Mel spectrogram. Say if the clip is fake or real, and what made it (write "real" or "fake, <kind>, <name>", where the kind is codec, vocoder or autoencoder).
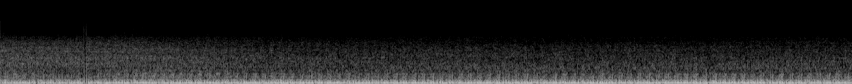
fake, vocoder, Vocos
